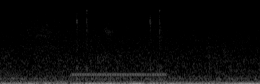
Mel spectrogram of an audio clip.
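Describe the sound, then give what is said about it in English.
A single steady telephone tone sounds for about a second, like a line ringing or dialing before a call connects, as someone places an April Fools' prank phone call, over a constant low background hiss. No one speaks. “anyway, here's the April 1st prank. I called him and said I was Google, and we fixed the problem with his phone number.”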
